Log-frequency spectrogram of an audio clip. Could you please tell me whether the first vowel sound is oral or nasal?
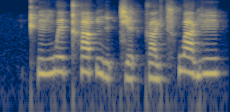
nasal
